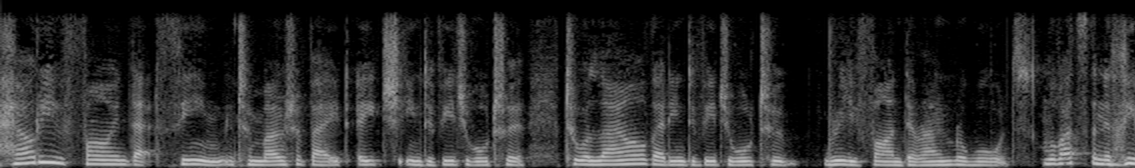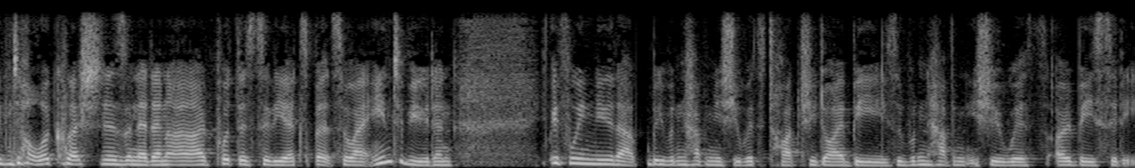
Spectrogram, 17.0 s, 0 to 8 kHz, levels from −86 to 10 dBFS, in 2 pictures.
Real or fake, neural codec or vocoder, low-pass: fake; codec, 24 kHz, 0.9 kbps, WavTokenizer, medium speech release version 2; 7.2 kHz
